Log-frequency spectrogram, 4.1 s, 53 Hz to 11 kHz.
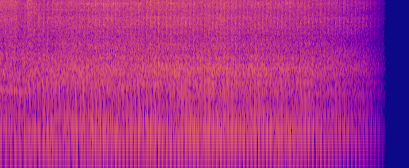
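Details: Honda GCV 160 small engine just after spark plug replacement (new plug, hand tight plus half turn, connector reconnected); steady, even putter for a few seconds before stopping, no misfires or knocking, healthy.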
